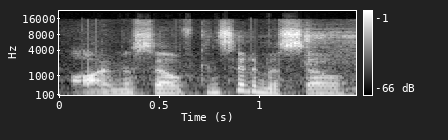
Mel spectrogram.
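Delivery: lilting stage cockney; Oliver! musical cockney. Acted. Panellist showing how it's phrased, musical cockney. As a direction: play it like an Oliver! urchin. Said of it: "sounds like a Lionel Bart".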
